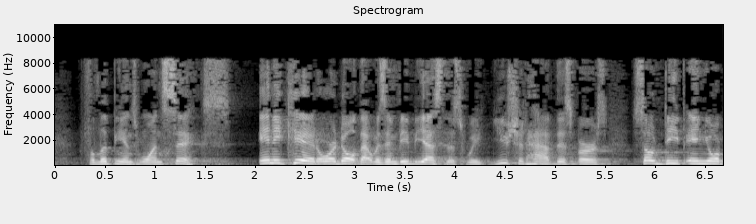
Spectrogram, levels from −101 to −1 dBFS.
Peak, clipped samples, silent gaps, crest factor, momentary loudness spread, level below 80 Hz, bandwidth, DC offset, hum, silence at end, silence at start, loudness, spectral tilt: -2 dBFS; under 0.1%; none; 18 dB; 14 LU; -68 dBFS; 8.8 kHz; under 0.1%; none; 0 s; 0.35 s; -19 LUFS; -5.5 dB/octave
